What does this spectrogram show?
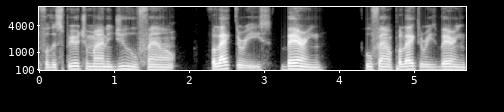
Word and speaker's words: phylacteries: No, that ain't fallacies. Phylacteries.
